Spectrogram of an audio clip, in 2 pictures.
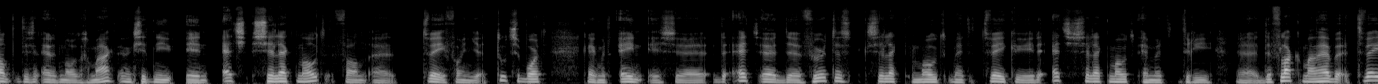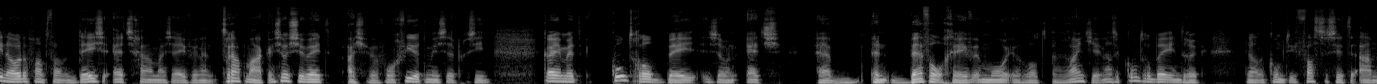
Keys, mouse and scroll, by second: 3.1 2, 5.9 1, 6.6 click, 8.1 middle click, 9.5 2, 9.9 click, 11.5 3, 11.9 click, 13.0 2, 13.7 click, 14.3 middle click, 17.4 ctrl+b, 24.9 ctrl+b.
